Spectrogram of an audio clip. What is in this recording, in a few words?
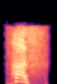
Woman buyao; women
